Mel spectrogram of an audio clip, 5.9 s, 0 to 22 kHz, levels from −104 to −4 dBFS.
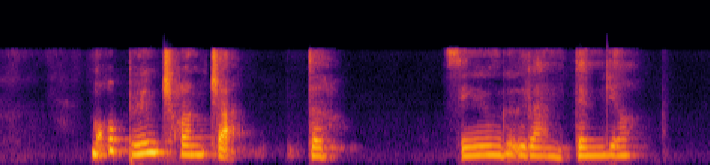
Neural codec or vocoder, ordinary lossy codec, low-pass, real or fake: codec, 16 kHz, 1.1 kbps, Voila-Tokenizer; AAC, 48 kbps; 7.2 kHz; fake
